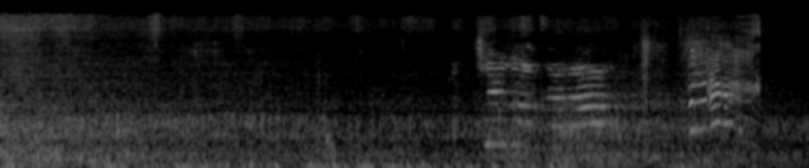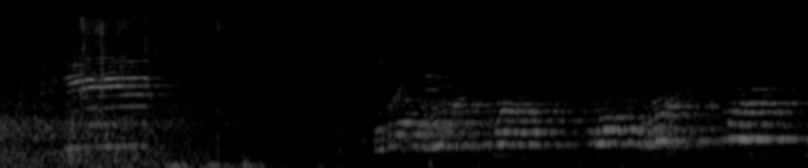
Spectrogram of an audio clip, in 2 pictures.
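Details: A formerly starving male stray cat gives several short meows over a noisy background. These are followed by a longer, clearer, drawn-out meow that holds steady and then rises slightly near the end.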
